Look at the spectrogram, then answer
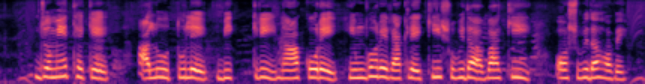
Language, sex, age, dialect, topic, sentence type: Bengali, female, <18, Rajbangshi, agriculture, question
